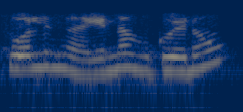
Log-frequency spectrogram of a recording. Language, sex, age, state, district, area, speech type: Tamil, female, 18-30, Tamil Nadu, Mayiladuthurai, rural, conversation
